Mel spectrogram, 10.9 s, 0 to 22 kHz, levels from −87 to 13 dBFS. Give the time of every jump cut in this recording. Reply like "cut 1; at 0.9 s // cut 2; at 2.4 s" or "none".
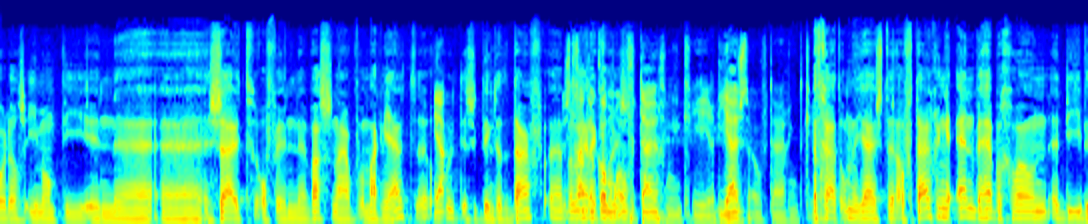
none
